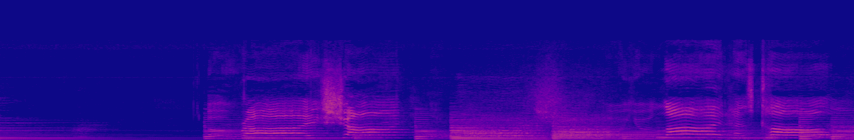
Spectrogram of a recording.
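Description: Piano chord dying away, then a child's voice singing into a microphone over piano accompaniment from about two seconds in, in a call-and-response children's anthem.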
